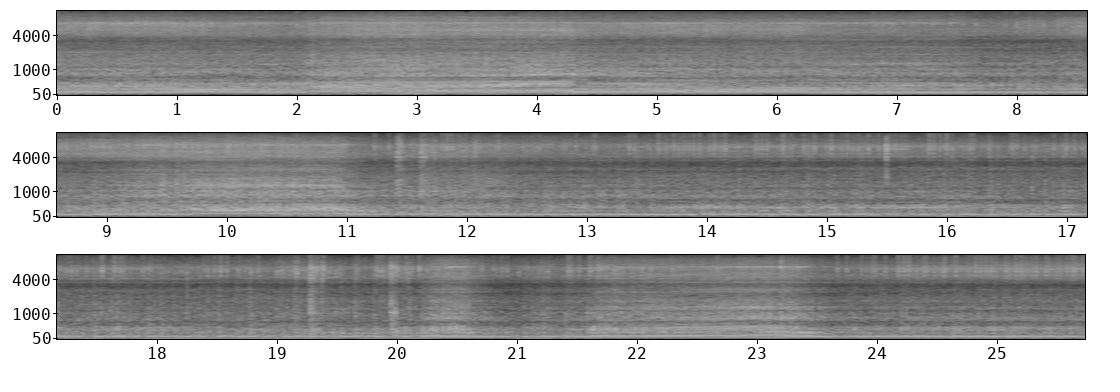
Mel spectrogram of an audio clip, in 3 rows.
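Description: Onboard sound of a CW 140 pit bike's single-cylinder four-stroke engine being ridden hard on track, the engine note repeatedly rising under acceleration and dropping as the throttle is eased.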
